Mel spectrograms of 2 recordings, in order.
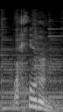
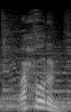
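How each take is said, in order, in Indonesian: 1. Vokal setelah h dibaca pendek. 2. Vokal setelah h dibaca pendek.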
